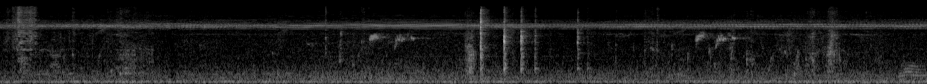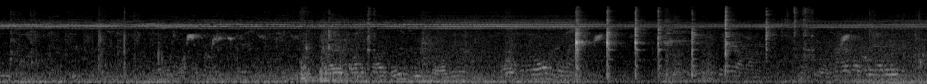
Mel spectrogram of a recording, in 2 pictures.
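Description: A trowel taps and scrapes on bricks.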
